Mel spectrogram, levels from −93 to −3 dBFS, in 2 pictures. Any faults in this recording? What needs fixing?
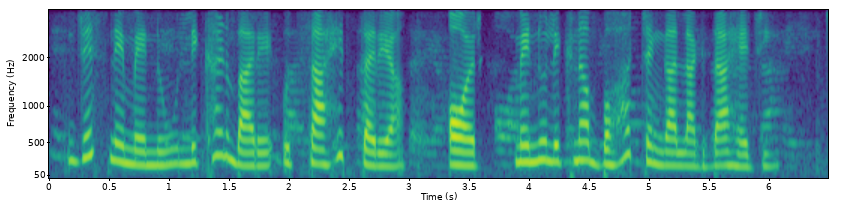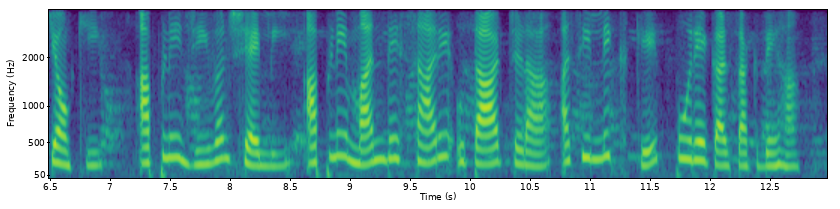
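Echo with no canceller throughout: the far end's microphone picks up its loudspeaker and nothing removes it, so every phrase returns around 400 ms later, about 24 dB quieter. To prevent it, enable acoustic echo cancellation at the far end or have that side use headphones.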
